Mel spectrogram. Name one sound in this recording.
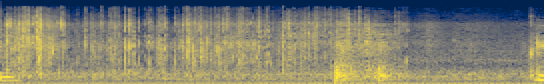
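A plastic package rustles and crinkles in a hand.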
